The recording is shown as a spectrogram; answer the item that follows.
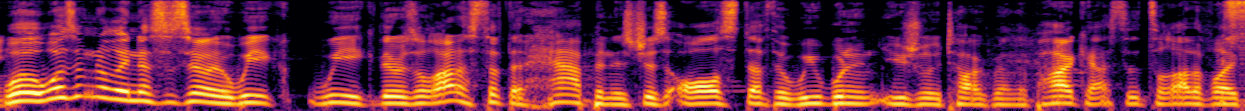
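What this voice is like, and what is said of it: Hoarse, gravelly, partly lost voice. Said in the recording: “My voice is also a little bit gone ... You hear the gravel ... sound like I've been ... Like I'm a country boy ... Smoking unfiltered cigarettes I've been rolling for a long time”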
